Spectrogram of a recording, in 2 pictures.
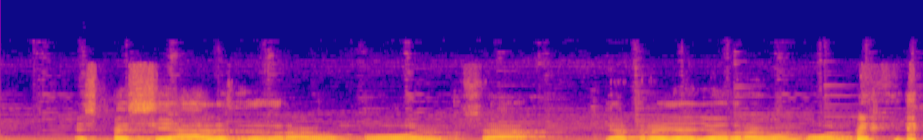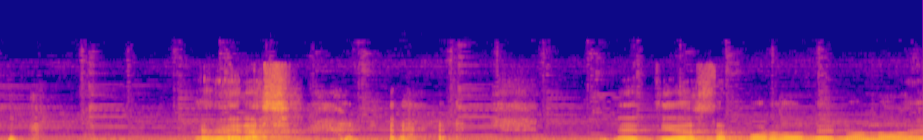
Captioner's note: laughs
